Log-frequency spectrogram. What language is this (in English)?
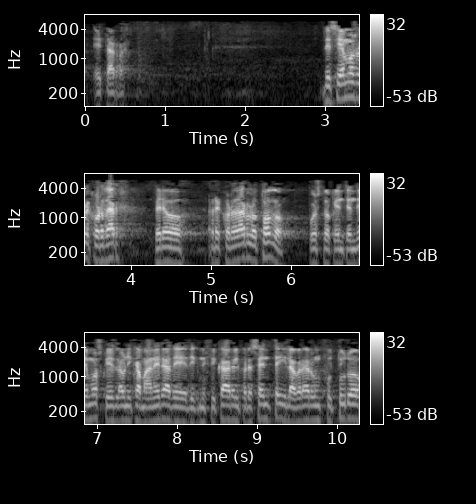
Spanish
